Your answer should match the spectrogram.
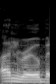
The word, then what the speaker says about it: Unruh: home of Unruh, or it pronounced it Unruh, but it's U-N-R-U-H, furniture, and Solomon's Porch met there for a while.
